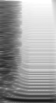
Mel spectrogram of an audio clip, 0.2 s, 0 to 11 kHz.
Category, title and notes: Instrument samples > Percussion
OldFiles-Classic Crispy Kick 1-G
Synthed with phaseplant only, just layered 2 noise generator and a 808 kick that synthed with sine wave, then overdrived them all in a same lane. Processed with Khs Distrotion, Khs Filter, Khs Cliper. Final Processed with ZL EQ, OTT, Waveshaper.
Distorted, Kick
